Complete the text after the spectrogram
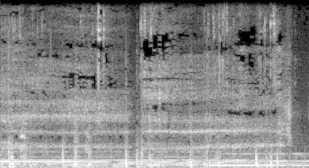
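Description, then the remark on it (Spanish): Steady clip-clopping of horse hooves, a brisk, even rhythm of sharp knocks over a sustained tonal background, at moderate volume with no talking. “Le dicen el jinete sin certeza, una maldita aparición que suele presentarse a quienes no ahorraron para su retiro justo cuando ya no hay marcha atrás.”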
